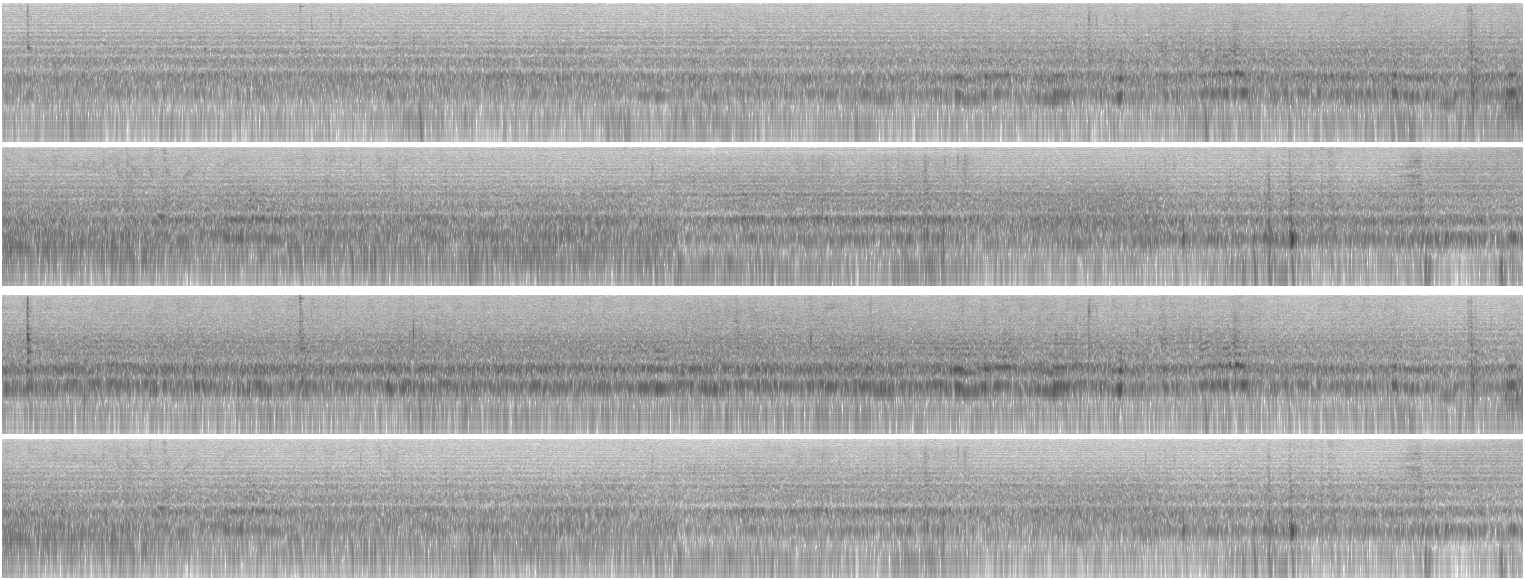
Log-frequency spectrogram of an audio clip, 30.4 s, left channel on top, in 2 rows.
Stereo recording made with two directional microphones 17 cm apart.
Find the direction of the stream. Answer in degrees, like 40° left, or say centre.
10° left.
